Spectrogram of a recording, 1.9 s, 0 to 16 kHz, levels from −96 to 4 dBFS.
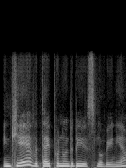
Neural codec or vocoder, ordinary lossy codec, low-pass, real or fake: codec, 16 kHz in and 24 kHz out, 0.8 kbps, FocalCodec, streaming, 65536 codes; none; 10.8 kHz; fake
